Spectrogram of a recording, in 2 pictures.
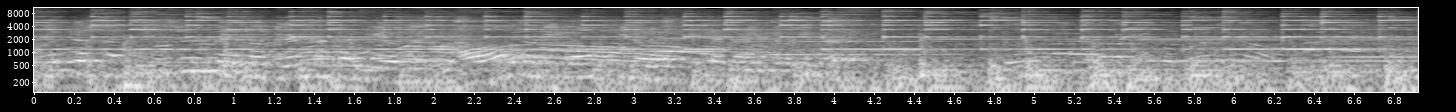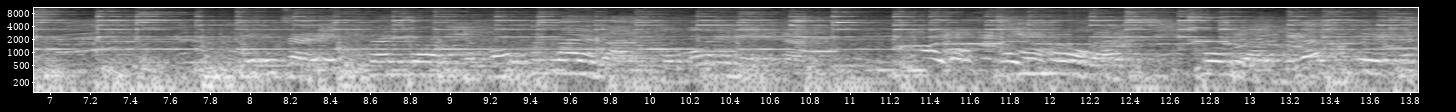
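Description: A crowd of women chant and sing loudly.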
